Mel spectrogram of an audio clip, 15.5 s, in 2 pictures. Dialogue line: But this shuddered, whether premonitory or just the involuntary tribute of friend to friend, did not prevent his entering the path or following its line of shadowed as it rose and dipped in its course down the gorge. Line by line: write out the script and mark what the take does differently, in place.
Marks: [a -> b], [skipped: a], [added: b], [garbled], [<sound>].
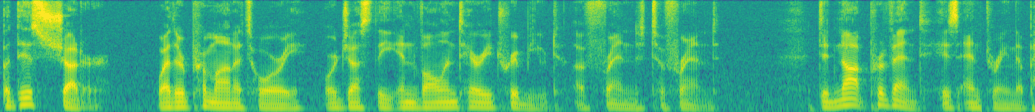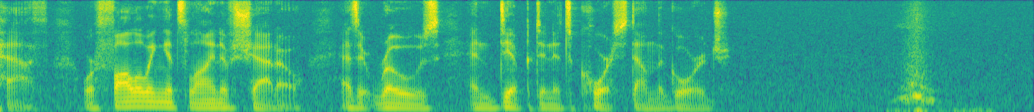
But this [shuddered, -> shudder] whether premonitory or just the involuntary tribute of friend to friend, did not prevent his entering [dropout] the path or following its line of [shadowed -> shadow] as it rose and dipped in its course down the gorge. [whoosh]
